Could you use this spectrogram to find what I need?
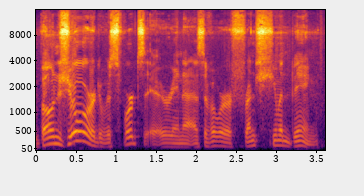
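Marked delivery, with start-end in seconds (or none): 0.0-0.7 loud, higher mock yell of "Bonjour". Hero greeting the arena, loud high "Bonjour". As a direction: belt out "Bonjour" at the stadium. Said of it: "the sin of yelling".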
